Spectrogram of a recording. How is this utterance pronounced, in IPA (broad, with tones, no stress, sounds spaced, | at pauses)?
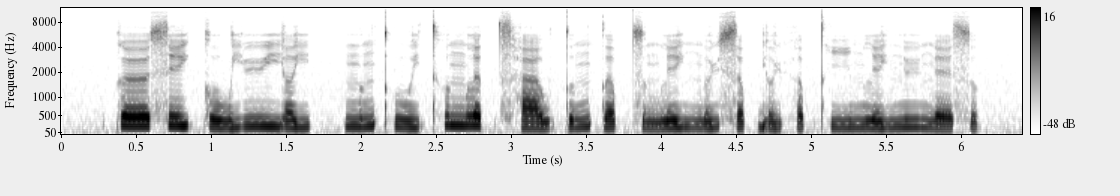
k œː˧ s e˧ j k o˨˩ w j yː˨ j ɐ˨ j | n̪ ʊ˨˥ ŋ t̪ʰ uː˨˩ j t̪ʰ ʊ˥ ŋ l ɐ˥ t̚ t͡sʰ aː˨˩ w t̪ ʊ˨˥ ŋ t̪ ɐ˨˥ p̚ t͡s ʊ˨˩ ŋ l e˧ j ŋ ɵ˨˥ ɥ s ɐ˨˥ p̚ j ɵ˨˩ ɥ h ɐ˨ p̚ t̪ʰ iː˨˧ m l e˨˧ j n̪ yː˧ ŋ ɛː˨˩ s ʊ˨ k̚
